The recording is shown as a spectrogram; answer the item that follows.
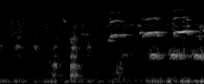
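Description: A bird chirping in short, repeated notes, starting about halfway through, with a few faint clicks before it.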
